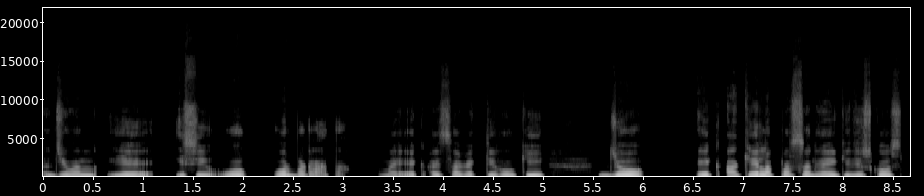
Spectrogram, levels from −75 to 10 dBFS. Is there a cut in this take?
yes; 1 cut; at 3.5 s

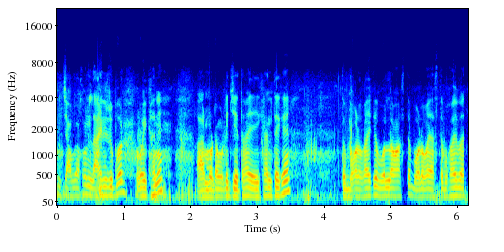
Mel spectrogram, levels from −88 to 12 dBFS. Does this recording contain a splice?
no; 0 cuts

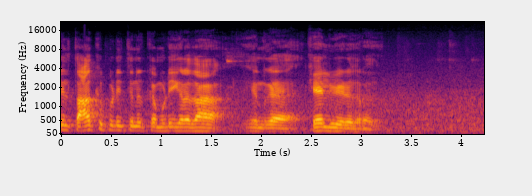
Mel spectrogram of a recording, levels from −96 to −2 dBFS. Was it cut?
no; 0 cuts

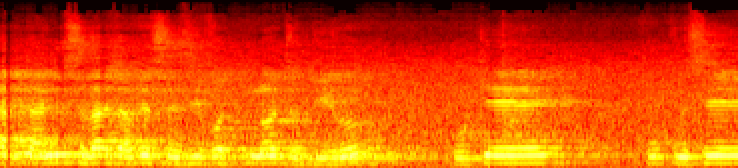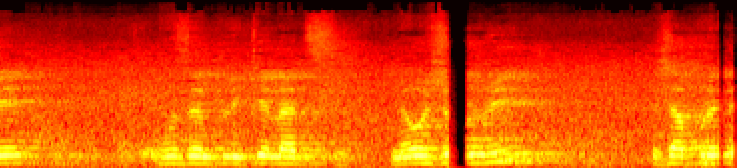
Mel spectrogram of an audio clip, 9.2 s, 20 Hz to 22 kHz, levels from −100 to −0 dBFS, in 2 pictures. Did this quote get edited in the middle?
no; 0 cuts

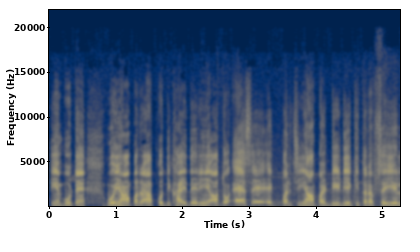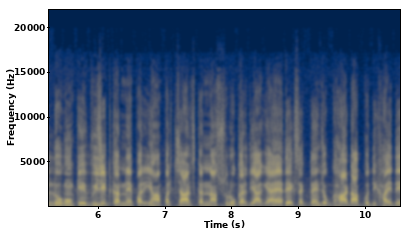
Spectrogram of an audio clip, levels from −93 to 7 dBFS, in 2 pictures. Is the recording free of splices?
no; 2 cuts; at 2.5 s, 8.8 s

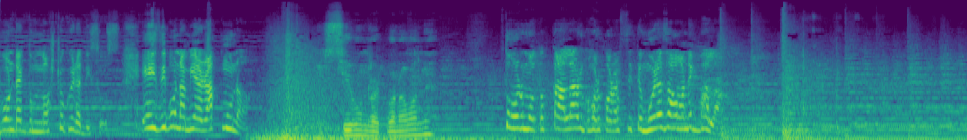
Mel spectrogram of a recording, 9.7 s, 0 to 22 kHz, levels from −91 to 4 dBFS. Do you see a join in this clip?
no; 0 cuts

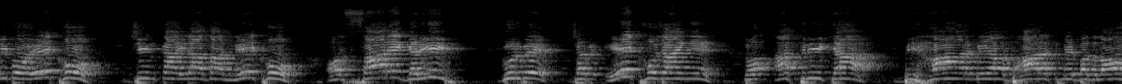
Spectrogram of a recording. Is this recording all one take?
yes; 0 cuts

